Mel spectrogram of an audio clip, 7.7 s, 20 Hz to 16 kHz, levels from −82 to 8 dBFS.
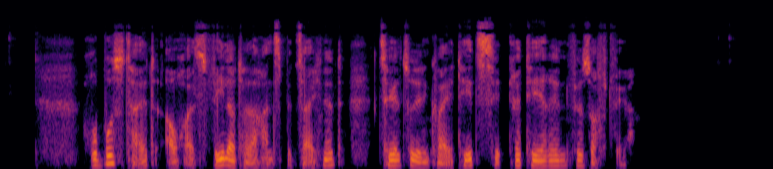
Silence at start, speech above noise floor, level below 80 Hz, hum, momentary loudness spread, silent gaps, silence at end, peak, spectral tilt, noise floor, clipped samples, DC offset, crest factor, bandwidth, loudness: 0.4 s; over 63 dB; -64 dBFS; none; 17 LU; none; 1.4 s; -8 dBFS; -3 dB/octave; under -90 dBFS; under 0.1%; under 0.1%; 20 dB; 10.5 kHz; -26 LUFS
